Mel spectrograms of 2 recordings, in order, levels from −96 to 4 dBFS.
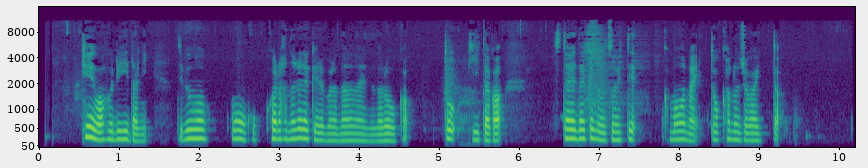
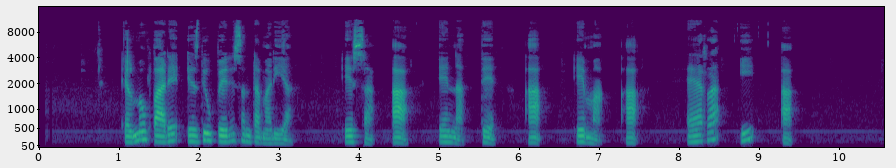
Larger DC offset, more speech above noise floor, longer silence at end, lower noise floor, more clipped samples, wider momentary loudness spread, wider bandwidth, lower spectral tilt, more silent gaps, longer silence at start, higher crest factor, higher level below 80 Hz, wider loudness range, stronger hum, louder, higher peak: neither; about the same, 44 dB vs 41 dB; second, 0.95 s vs 1.15 s; second, -64 dBFS vs -78 dBFS; neither; about the same, 12 LU vs 12 LU; about the same, 11.5 kHz vs 11.5 kHz; first, -6 dB/octave vs -3.5 dB/octave; neither; second, 0.55 s vs 0.75 s; about the same, 20 dB vs 24 dB; first, -74 dBFS vs -88 dBFS; second, 3 LU vs 6 LU; neither; first, -22 LUFS vs -38 LUFS; first, -2 dBFS vs -16 dBFS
